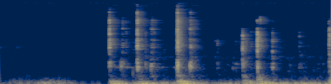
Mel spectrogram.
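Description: Keys on a computer keyboard are struck in quick, close bursts of clicks while someone writes Django code, following a brief low murmur of background noise at the start.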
